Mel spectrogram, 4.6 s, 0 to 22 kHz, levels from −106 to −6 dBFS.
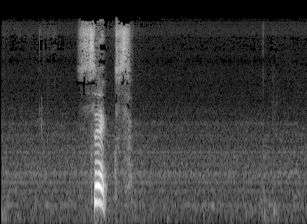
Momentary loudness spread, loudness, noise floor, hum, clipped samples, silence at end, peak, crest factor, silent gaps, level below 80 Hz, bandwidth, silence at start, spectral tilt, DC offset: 19 LU; -17 LUFS; -59 dBFS; none; under 0.1%; 2.65 s; -2 dBFS; 22 dB; none; -74 dBFS; 16.5 kHz; 1.2 s; -2 dB/octave; under 0.1%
